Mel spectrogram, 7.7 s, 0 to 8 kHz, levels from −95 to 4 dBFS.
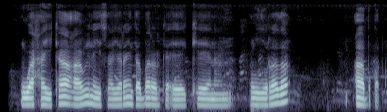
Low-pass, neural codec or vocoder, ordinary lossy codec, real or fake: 7.2 kHz; none; none; real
